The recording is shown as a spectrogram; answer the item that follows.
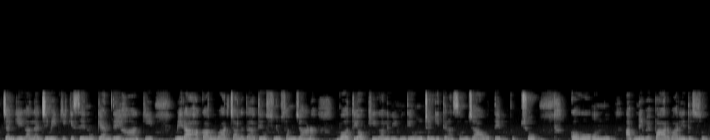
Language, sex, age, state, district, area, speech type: Punjabi, female, 18-30, Punjab, Barnala, rural, spontaneous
